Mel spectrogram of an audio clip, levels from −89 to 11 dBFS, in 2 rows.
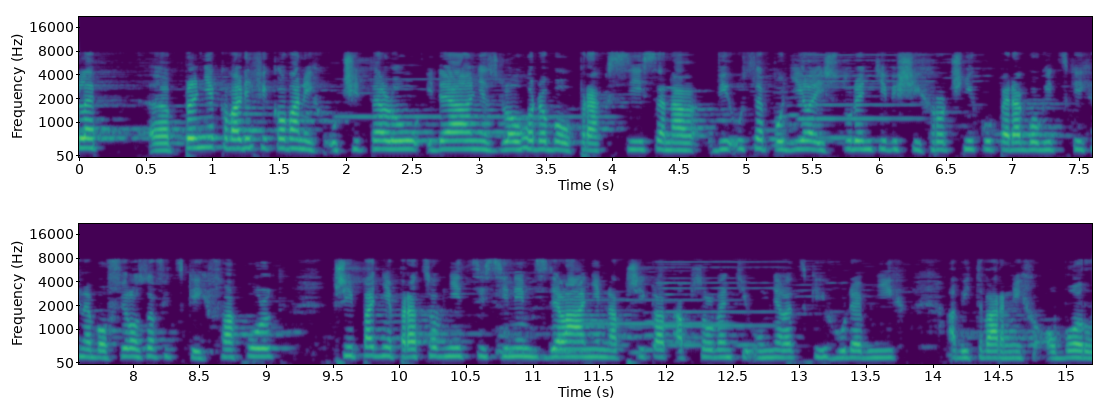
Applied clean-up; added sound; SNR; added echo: classical method Wiener filter.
